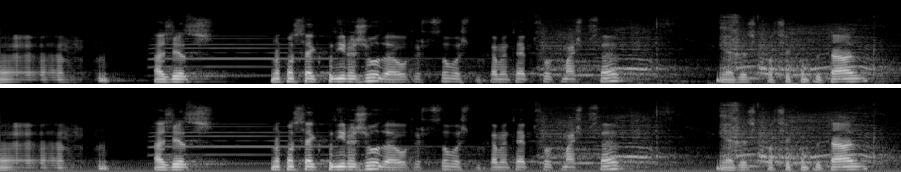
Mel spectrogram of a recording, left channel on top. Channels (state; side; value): noise; right; hum, 23 dB below the sound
